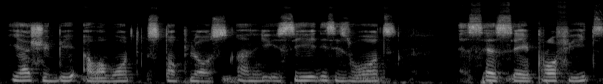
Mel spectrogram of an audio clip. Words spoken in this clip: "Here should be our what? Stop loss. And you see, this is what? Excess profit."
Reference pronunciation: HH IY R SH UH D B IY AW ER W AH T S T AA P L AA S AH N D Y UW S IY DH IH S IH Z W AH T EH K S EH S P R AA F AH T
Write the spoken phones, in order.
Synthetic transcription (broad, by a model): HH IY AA SH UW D B IY AW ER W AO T S T AA P L AA S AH N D Y UW S IY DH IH S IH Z W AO T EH S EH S P R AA F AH T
